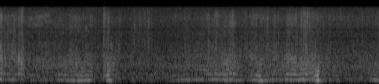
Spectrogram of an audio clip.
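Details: Inside a honey bee hive, many bees make a continuous low humming drone with layered overtones, softer overall, swelling gently now and then and marked by a few short louder buzzes near the end.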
